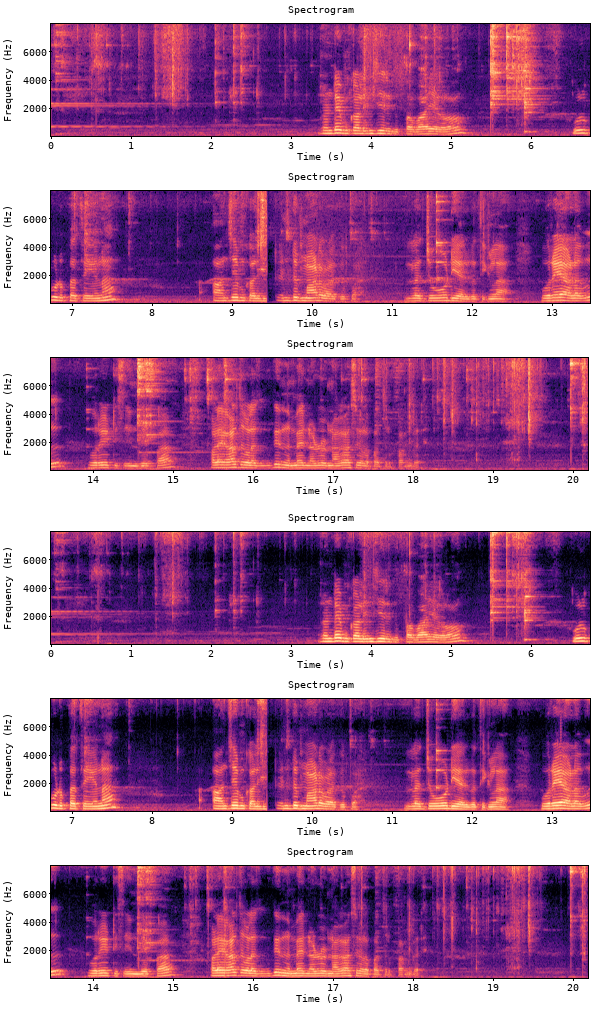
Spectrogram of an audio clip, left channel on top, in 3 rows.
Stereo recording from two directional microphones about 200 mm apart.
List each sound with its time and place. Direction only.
3.3 s speech: 55° right (ahead or behind)
6.5 s speech: 50° right (ahead or behind)
8.5 s speech: 50° right (ahead or behind)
